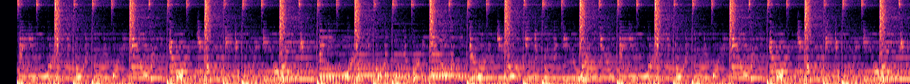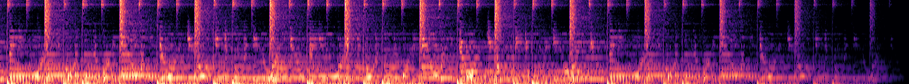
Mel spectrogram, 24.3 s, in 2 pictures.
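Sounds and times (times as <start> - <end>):
guitar: 0.2 - 23.8.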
